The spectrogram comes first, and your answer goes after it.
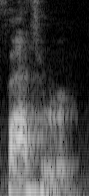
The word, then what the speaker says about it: faster: uh so I said faster yes yeah you didn't pronounce that t here we want to pronounce that t saying faster faster excellent nice job okay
